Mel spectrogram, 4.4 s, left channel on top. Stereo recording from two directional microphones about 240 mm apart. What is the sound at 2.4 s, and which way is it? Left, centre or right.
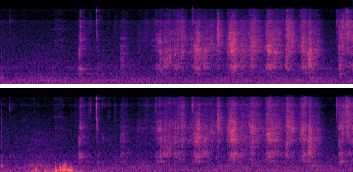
Dog, centre.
